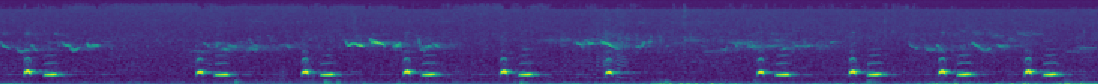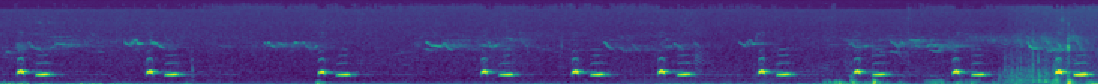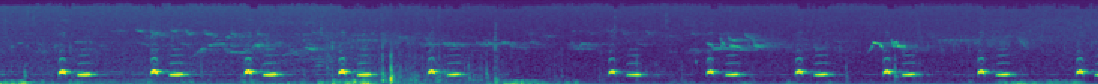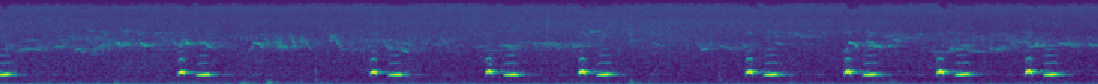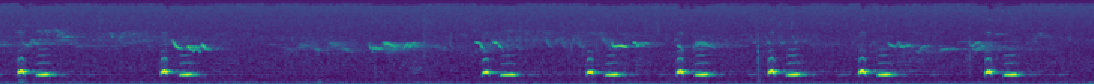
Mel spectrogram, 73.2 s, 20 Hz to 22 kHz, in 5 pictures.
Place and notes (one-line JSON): {"title": "Teteven, Bulgaria - Cuckoo bird singing", "date": "2021-05-23 12:16:00", "description": "A cuckoo bird cuckooing in the Balkan mountain. Recorded with a Zoom H6 with the X/Z microphone.", "latitude": "42.94", "longitude": "24.27", "altitude": "844", "timezone": "Europe/Sofia"}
